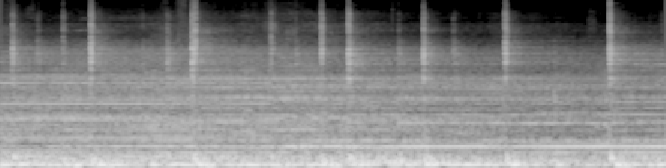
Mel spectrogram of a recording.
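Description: A live country band plays an instrumental passage over a steady beat of drum and cymbal hits, recorded from the crowd on a phone.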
